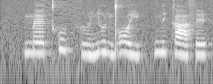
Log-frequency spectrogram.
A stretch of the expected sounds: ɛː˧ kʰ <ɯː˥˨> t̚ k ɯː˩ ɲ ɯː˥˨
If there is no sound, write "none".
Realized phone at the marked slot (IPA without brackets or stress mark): uː˥˨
